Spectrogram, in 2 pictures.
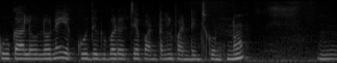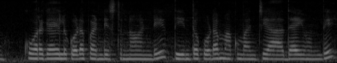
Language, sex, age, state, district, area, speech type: Telugu, female, 30-45, Andhra Pradesh, Palnadu, rural, spontaneous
